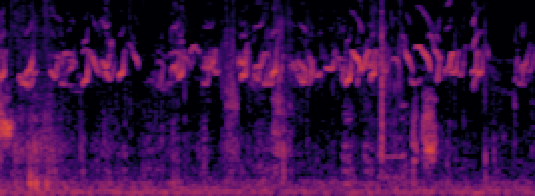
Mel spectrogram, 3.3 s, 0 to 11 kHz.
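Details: Spring 2021 hatching chicks giving a nonstop chorus of shrill, quick cheeping notes, several birds at once, with a couple of deeper clucks and low mechanical hum beneath.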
